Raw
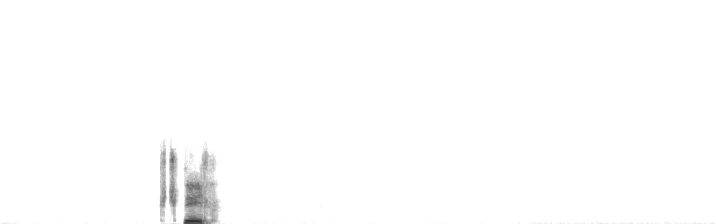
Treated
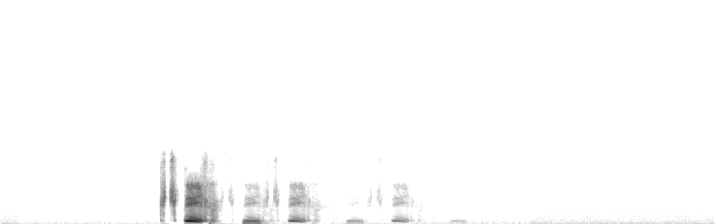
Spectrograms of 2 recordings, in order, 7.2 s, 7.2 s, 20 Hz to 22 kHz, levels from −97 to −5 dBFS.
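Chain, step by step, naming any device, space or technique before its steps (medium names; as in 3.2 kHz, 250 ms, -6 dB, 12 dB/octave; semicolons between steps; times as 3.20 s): shout across a valley (distance through air 330 m; echo from a far wall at 100 m, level -28 dB); 1.68–2.09 s: elliptic high-pass 390 Hz; feedback delay 1033 ms, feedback 27%, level -23 dB; trim +8.5 dB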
